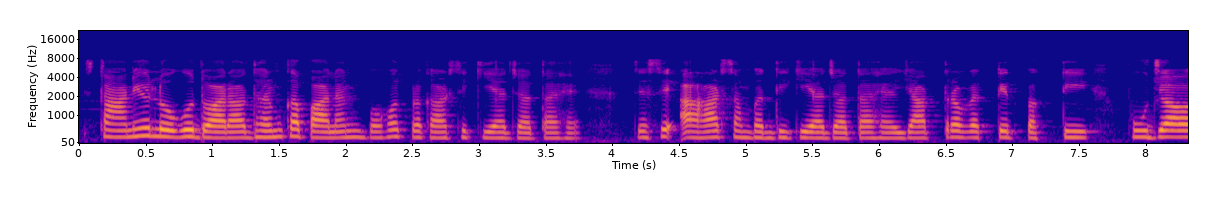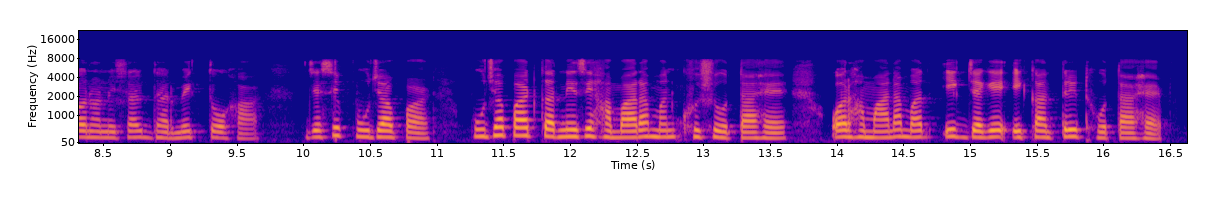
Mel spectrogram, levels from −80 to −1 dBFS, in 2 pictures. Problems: background sounds at intervals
